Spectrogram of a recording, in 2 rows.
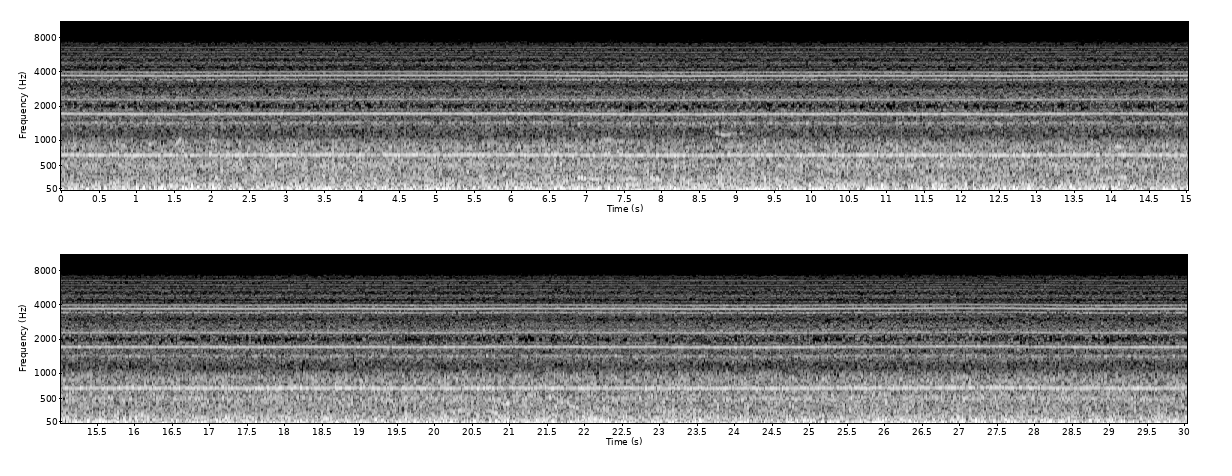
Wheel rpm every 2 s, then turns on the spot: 0, 0, 0, 0, 0, 0, 0, 0, 0, 0, 0, 0, 0, 0, 0.
none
